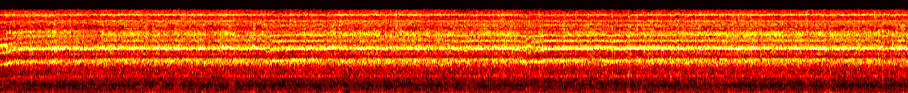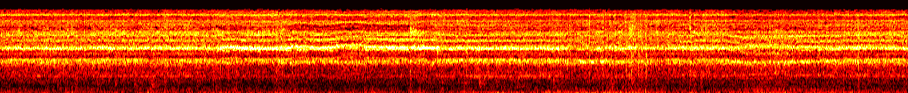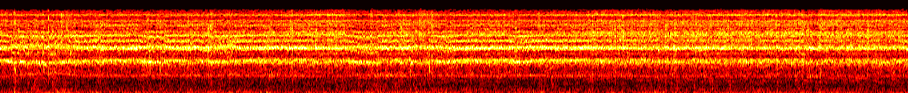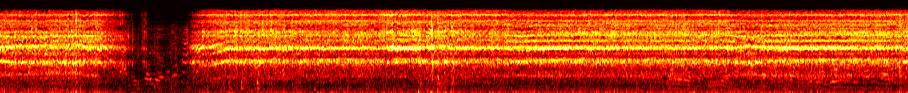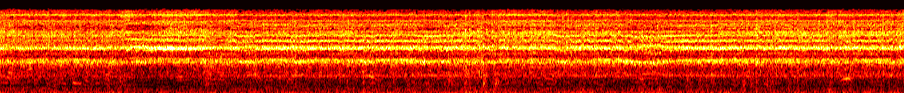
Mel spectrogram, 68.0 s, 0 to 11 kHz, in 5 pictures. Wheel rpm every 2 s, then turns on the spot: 150, 160, 160, 160, 160, 160, 160, 160, 160, 160, 160, 160, 160, 160, 160, 160, 160, 160, 160, 160, 160, 50, 150, 160, 160, 160, 160, 160, 160, 160, 160, 160, 160, 160.
none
